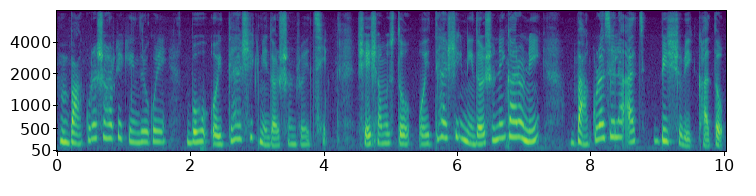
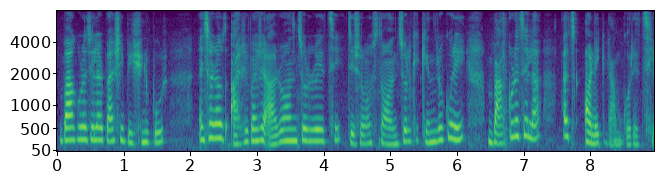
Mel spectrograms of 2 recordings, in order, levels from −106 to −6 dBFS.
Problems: background sounds at intervals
